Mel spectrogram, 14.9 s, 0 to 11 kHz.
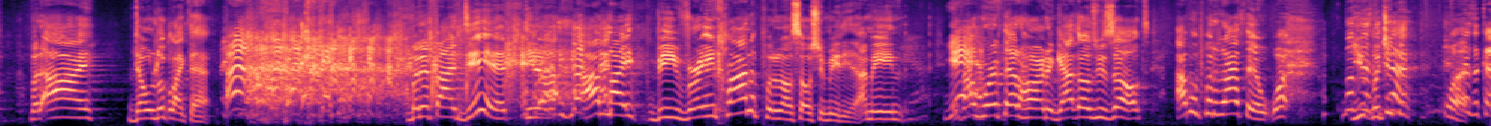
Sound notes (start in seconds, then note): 2.2 all laugh; 12.8 exhales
